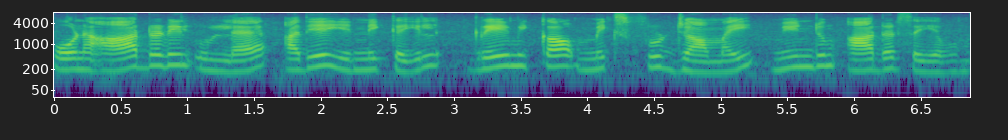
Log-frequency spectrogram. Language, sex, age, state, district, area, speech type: Tamil, female, 30-45, Tamil Nadu, Viluppuram, rural, read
